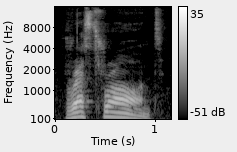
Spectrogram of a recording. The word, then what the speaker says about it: restaurant: Restaurant.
